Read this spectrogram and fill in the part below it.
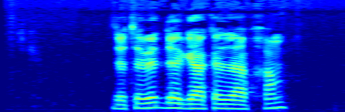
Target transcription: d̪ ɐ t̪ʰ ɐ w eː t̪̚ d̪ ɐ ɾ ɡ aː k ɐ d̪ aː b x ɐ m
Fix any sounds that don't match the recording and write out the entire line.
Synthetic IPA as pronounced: d̪ ɐ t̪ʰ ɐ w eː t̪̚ d̪ ɐ ɾ ɡ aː k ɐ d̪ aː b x ɐ m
